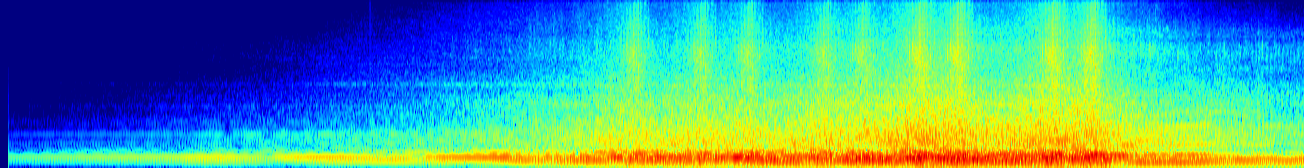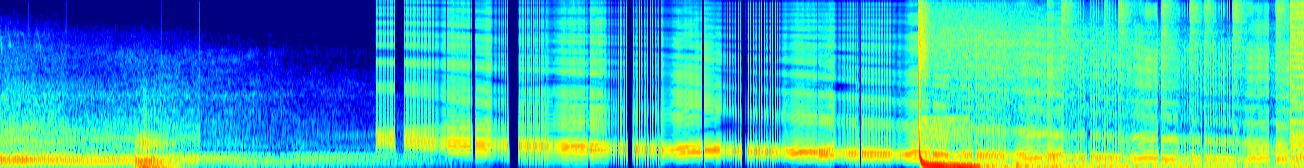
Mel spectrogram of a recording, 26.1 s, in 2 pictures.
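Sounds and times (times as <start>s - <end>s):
car engine rush: 4.0s - 16.7s
low thump: 14.4s - 15.0s.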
